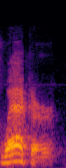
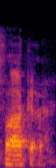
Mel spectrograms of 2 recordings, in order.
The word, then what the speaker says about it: Wacker: to rename the street for charles whacker which would probably pronounce vodka he was a german immigrant who's a brewer and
